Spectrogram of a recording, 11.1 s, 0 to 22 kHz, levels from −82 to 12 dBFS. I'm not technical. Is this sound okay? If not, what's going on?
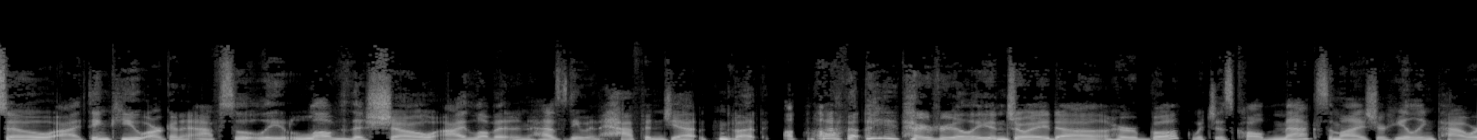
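Yes, there are no audible technical faults in this recording.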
